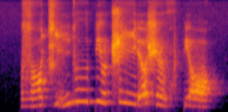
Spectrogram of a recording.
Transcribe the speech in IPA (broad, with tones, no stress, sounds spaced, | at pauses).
z ɔ˩˧ t͡ɕ ḭ˧˩ n d uː˥ pʲ u˥˧ ʈ͡ʂ iː˥˧ ɾʲ ɔ̰˥ ʃ ə˞˧˩ xʷ pʲ ɔ̰˧˩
